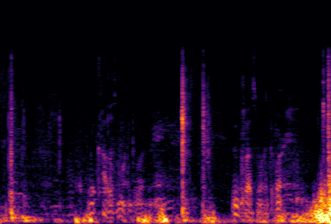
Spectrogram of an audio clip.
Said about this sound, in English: Let me close my door.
